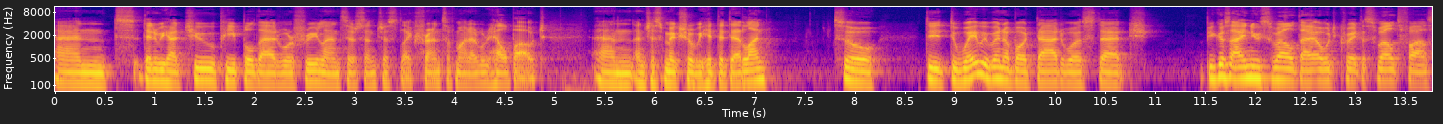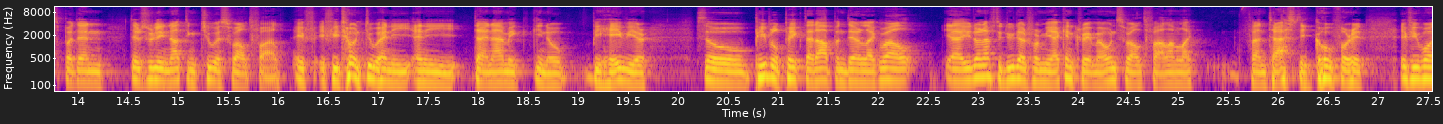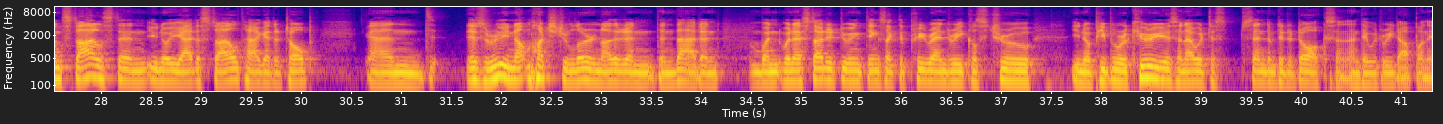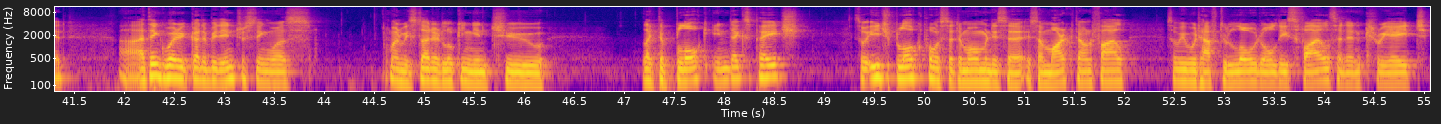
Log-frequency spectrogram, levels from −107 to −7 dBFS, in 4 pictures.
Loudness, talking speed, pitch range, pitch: -19 LUFS, 220 wpm, 115-135 Hz, 120 Hz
